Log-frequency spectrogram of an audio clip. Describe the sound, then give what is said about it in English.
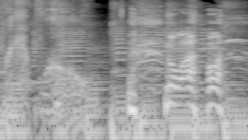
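A person does a Donald Duck-style duck impression, making a run of nasal, raspy quacking sounds with a voice-like tone, ending in two short, clipped quacks at a fairly steady loudness. “That was a pretty good duck impression.”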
